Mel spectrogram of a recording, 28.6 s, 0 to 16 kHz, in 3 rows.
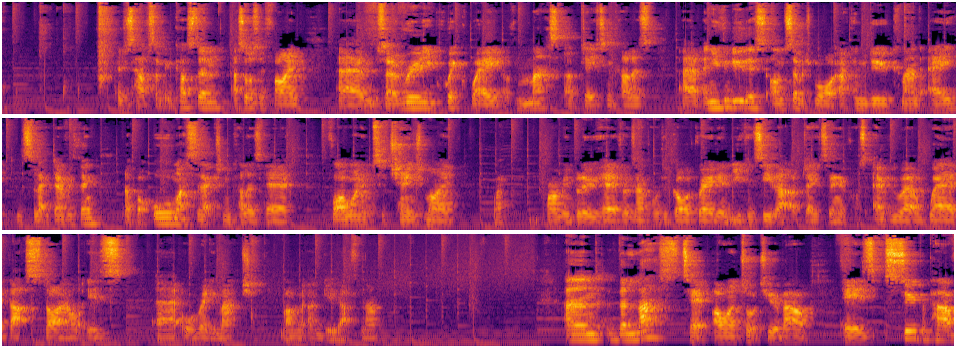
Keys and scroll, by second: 0.1-1.9 typing, 9.4 super+a, 22.0 super+z.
